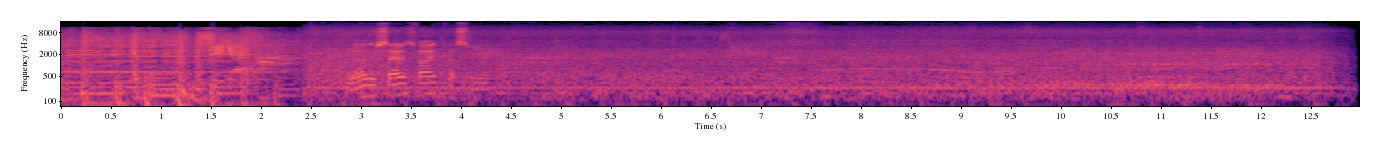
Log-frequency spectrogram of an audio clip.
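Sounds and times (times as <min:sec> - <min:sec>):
outdoor noise: 0:02.4 - 0:12.9
car engine driving away: 0:02.5 - 0:12.9.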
